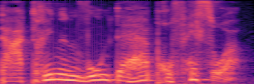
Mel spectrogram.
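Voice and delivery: hushed stage whisper; secretive. A narrator's reading. Squirrel warns Arthur about the professor, secretive whisper. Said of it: "sagte sie geheimnisvoll".

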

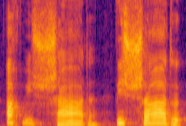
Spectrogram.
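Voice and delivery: slow, wailing lament. A narrator's reading. Sally laments Erik's fate, wailing. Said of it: "jammerte Sally".

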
